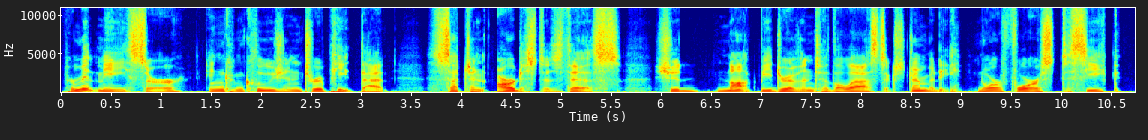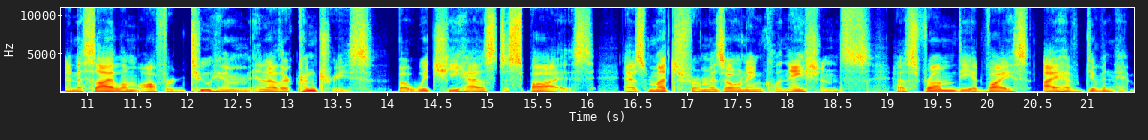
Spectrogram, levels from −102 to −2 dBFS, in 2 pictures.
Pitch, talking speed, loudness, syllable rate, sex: 105 Hz, 145 wpm, -22 LUFS, 4.1 syllables/s, male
